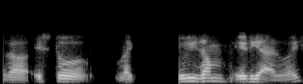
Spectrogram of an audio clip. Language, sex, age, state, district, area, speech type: Nepali, male, 18-30, West Bengal, Kalimpong, rural, conversation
